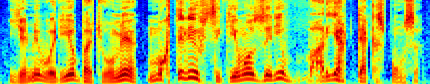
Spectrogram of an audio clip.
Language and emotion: Kashmiri, happy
